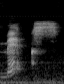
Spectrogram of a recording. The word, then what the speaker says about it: Mx: MX? MX, yeah. It's pronounced mix.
